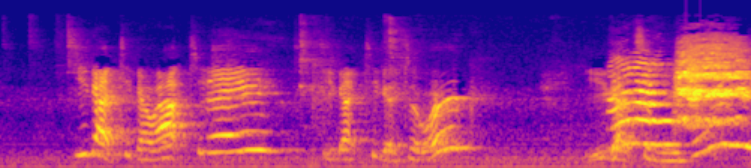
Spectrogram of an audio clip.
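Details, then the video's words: Male Moluccan cockatoo singing that he is a sugar and a good bird: about five short, word-like sing-song phrases rising and falling in pitch, ending in a louder, raspier phrase. "singing that he is a sugar and a good bird!"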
